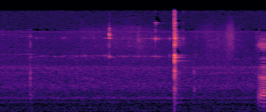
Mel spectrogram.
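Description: Glassware clinking as a glass pipette and Erlenmeyer flask are handled on the lab bench: a few faint ticks, then one sharp glass clink with a brief ring about two and a half seconds in.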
